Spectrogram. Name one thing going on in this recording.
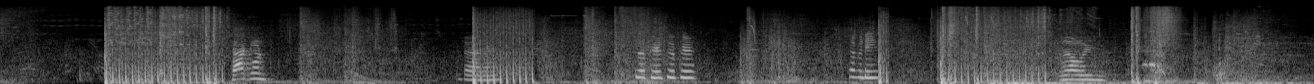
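Rapid gunshots crackle.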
